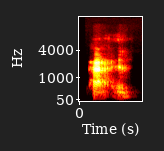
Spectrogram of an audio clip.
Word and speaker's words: patent: a really hard one this tea will be weirdly silent or there will be sort of an empty zone patent patent all right so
